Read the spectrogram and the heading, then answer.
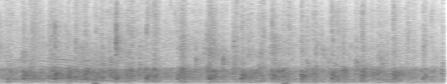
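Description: Sustained audience applause, a dense steady wash of many hands clapping at an even loudness throughout, with no voices standing out.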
